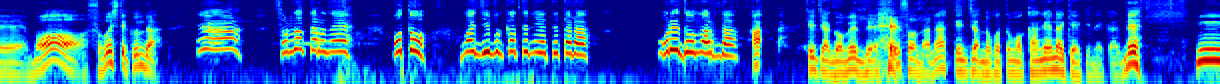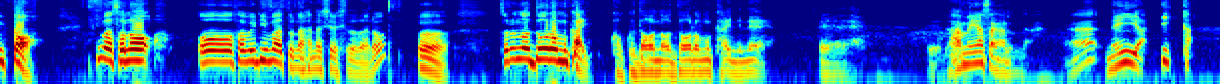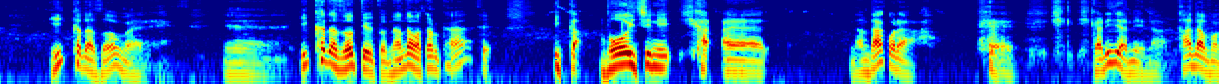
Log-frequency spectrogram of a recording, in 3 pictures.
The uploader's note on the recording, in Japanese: 街さんぽ LIVE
